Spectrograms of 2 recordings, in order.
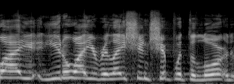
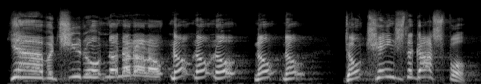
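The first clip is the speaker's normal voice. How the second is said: rising protest; 5 semitones higher than usual. Acted. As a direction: wave off a wrong idea with a run of quick higher noes. Preacher rebukes imagined objection.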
